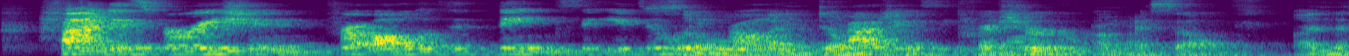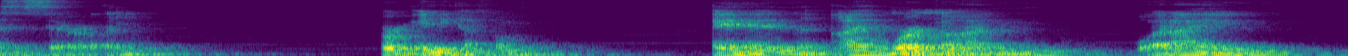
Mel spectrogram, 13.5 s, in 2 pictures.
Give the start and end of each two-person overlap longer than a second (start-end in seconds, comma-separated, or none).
3.2-5.5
